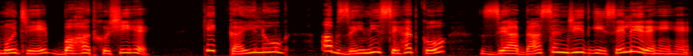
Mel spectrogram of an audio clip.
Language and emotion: Urdu, happy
